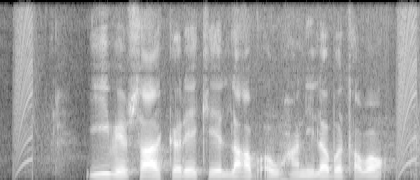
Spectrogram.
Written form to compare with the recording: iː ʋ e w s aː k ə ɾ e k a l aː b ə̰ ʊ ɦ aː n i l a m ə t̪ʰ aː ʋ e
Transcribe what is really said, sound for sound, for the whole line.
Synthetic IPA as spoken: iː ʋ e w s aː k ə ɾ e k e l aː b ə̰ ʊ ɦ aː n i l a b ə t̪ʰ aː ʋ a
